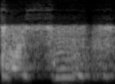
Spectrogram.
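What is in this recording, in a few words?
bailout mood med, speech japanese; War Thunder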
